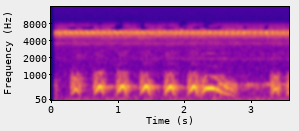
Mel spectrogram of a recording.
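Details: Great horned owls, heard at 4 AM in woods, give a quick run of short, low, arched hooting notes with chattering, about three a second, over a steady high insect-like whine.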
